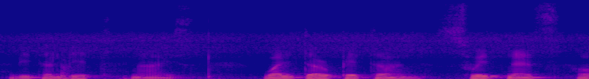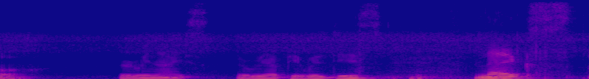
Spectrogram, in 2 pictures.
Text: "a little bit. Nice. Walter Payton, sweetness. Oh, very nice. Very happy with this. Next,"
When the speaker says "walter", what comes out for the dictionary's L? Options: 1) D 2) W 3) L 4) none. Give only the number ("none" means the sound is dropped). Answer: 3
